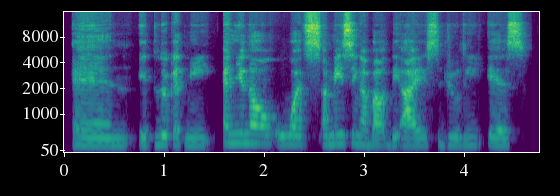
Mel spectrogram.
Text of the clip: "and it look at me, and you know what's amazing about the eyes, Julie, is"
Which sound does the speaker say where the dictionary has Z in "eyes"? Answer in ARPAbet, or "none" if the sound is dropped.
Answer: S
